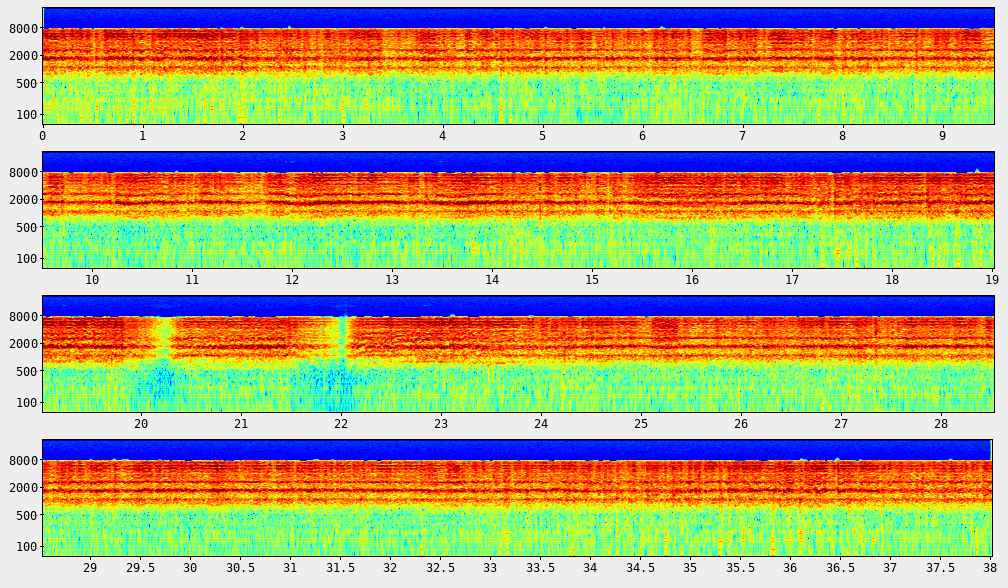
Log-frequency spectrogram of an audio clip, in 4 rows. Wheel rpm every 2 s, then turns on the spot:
230, 220, 220, 230, 230, 230, 230, 230, 210, 190, 120, 150, 220, 240, 230, 230, 230, 220, 230.
none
